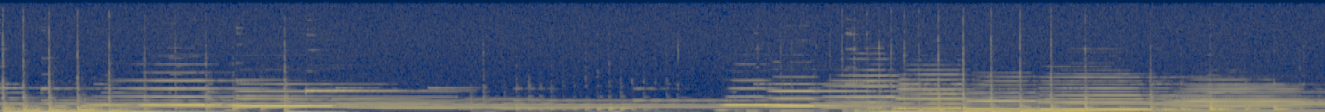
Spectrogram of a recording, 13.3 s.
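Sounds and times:
rhythm: 0.0 - 13.2.

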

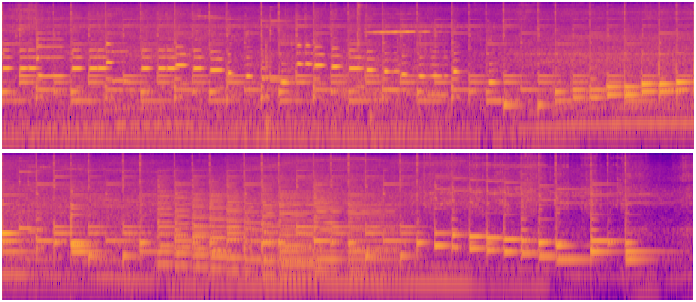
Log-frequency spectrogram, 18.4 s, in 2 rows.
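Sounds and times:
music: 0.0 - 18.4.

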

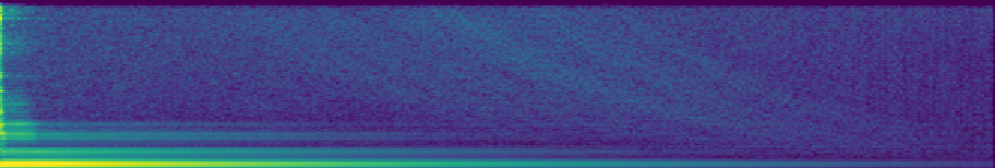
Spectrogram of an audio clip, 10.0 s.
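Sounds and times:
slap bass: 0.0 - 3.7.

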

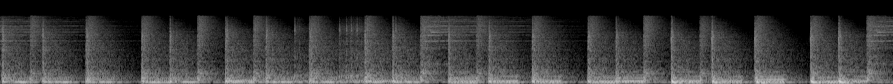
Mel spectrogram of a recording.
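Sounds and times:
rock music: 0.0 - 8.9.

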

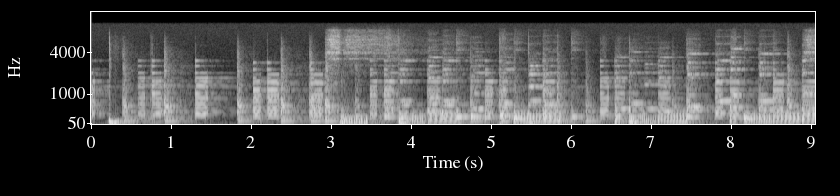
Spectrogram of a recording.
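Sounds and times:
reggae music: 0.2 - 9.0.

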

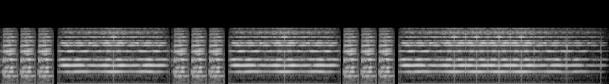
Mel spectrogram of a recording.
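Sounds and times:
trumpets: 0.0 - 6.0.

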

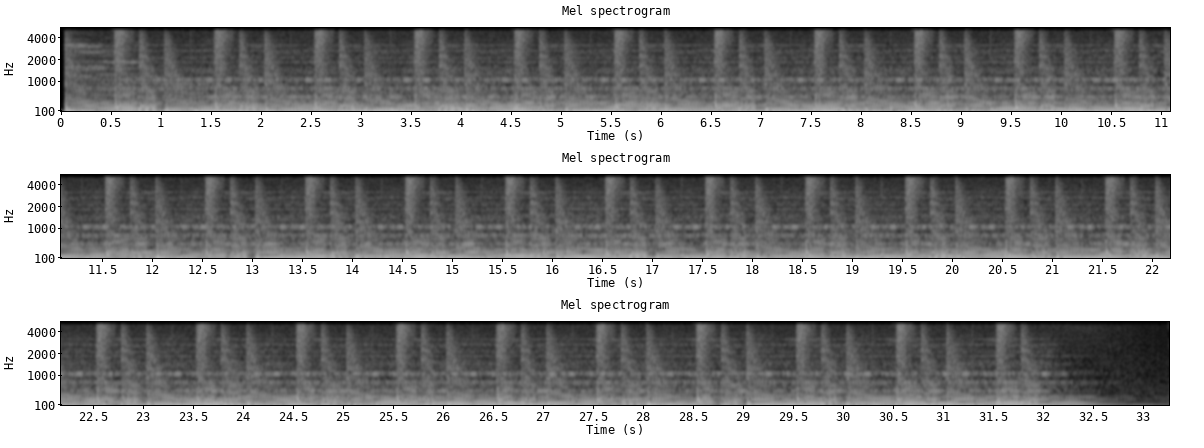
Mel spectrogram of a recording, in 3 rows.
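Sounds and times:
dance music loop: 0.0 - 33.2.

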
